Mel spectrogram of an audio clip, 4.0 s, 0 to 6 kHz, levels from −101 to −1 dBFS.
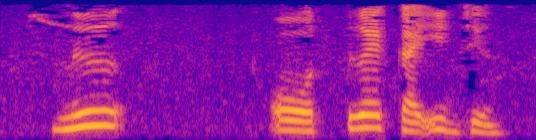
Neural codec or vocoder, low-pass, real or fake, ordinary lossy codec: none; 5.4 kHz; real; MP3, 24 kbps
